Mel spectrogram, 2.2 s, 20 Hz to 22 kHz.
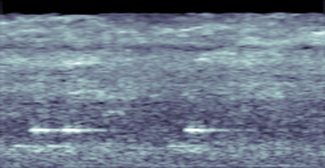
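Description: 1/10-scale RC touring cars running on the track: faint high-pitched motor whines that rise and fall as the cars accelerate and slow, over a steady hiss.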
